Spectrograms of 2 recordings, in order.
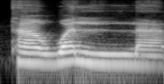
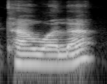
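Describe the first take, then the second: First: The l sound is doubled and held. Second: The l sound is short and single. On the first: The speaker calls it right. "make that connection" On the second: The speaker calls it wrong. "Don't say تولى"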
